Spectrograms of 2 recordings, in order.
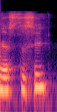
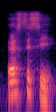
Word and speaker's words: Estie: Was I saying her name wrong? Estie? Estie. Estie. I guess I was. I thought it was Etsy, but it's not. Yeah. It's ST. Estie.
